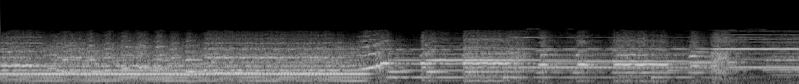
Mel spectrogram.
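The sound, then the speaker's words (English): A doorbell chimes loudly with sustained ringing tones, shifting to a second set of notes partway through and ringing on steadily with no voices present. “Oh, now why doesn't Mrs. Murchison answer that bell?”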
